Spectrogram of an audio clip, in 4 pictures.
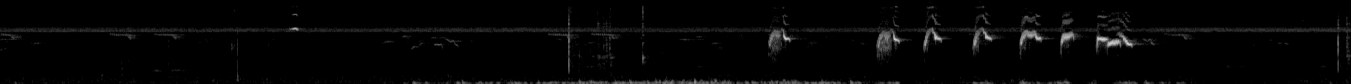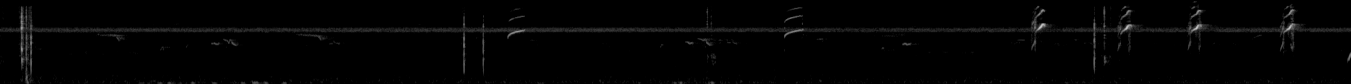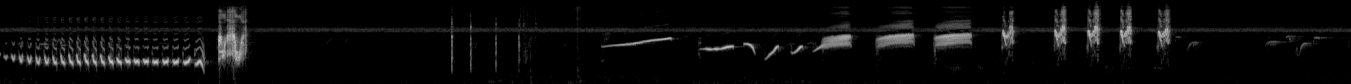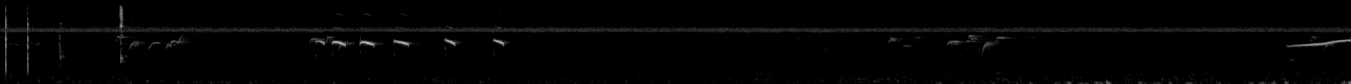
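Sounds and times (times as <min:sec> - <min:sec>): high insect drone: 0:00.0 - 0:54.0
songbird calling: 0:05.4 - 0:12.0, 0:18.1 - 0:19.0, 0:20.3 - 0:29.6, 0:33.0 - 0:42.7, 0:43.5 - 0:45.7, 0:49.4 - 0:51.0, 0:53.4 - 0:54.0.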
